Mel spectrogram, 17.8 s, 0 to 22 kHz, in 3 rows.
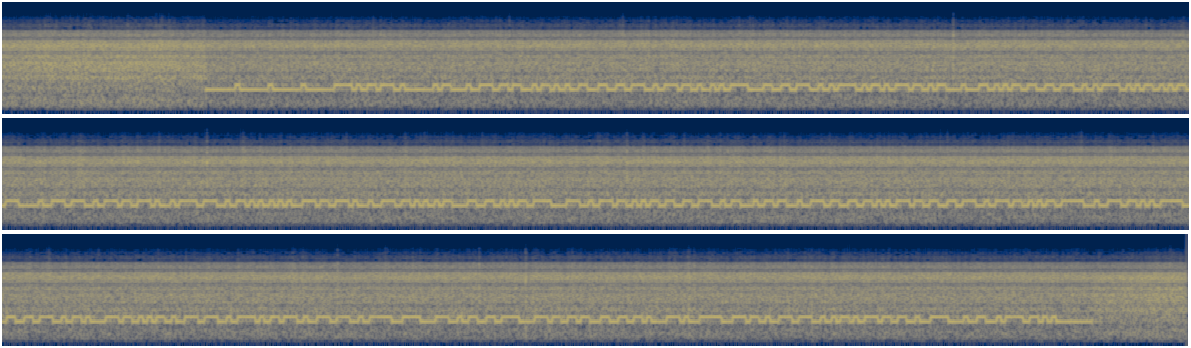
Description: RTTY (45.45 baud, 170 Hz shift), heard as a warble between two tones, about 970 Hz centre, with radio static and room echo. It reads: BALDWIN JOINED BUSINESSMAN HENRY HARBISON SINCLAIR IN STARTING SAN ANTONIO LIGHT AND POWER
